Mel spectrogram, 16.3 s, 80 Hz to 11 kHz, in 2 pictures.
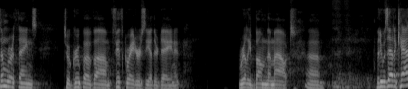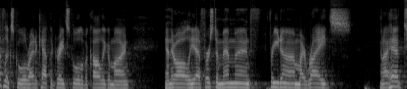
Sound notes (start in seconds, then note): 6.5 laughing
